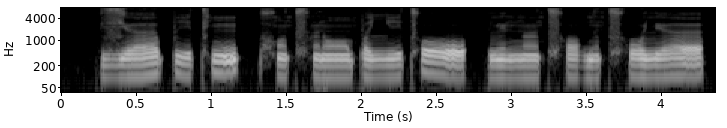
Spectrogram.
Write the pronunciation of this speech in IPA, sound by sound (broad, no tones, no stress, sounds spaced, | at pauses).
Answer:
zʲ ɜː p i tʰ ĩ | x ɔ̃ t͡sʰ ə̃ ɾ ɔ̃ː p ɐ ʎ i tʰ oː | lʲ ɐ̃ ŋ ɐ̃ː t͡sʰ ɔ ɡ ə̃ t͡sʰ o lʲ ɜː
